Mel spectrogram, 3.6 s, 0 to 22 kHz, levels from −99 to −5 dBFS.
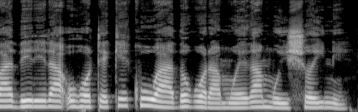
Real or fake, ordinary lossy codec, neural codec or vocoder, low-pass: real; none; none; none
